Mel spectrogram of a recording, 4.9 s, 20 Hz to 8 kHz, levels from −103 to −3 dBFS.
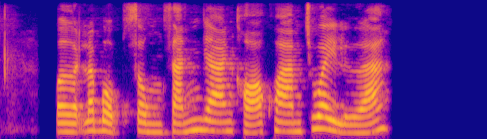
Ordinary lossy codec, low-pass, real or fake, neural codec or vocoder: none; 7.2 kHz; real; none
